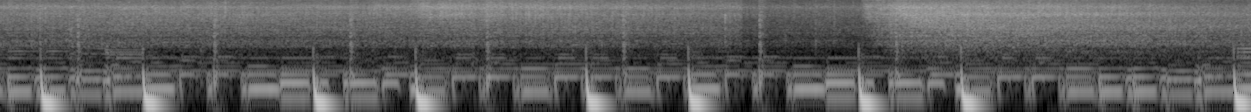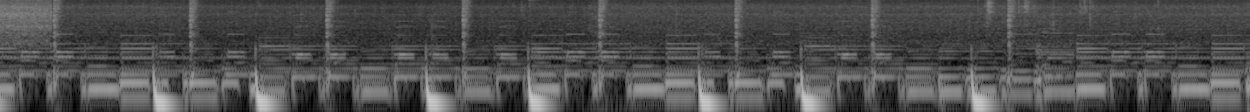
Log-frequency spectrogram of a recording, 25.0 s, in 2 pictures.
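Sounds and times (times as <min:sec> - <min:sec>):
wooden utensils stirring in pan: 0:00.0 - 0:13.1
lobster sizzling in a pan: 0:00.0 - 0:13.7.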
